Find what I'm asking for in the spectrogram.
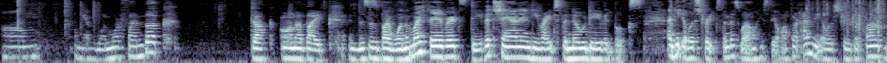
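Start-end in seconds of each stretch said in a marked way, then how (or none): none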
